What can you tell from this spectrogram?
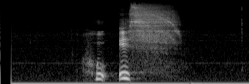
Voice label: poqomam; nariz

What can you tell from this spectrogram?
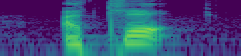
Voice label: "ace", apatani

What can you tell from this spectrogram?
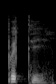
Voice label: "pwtì", Apatani

